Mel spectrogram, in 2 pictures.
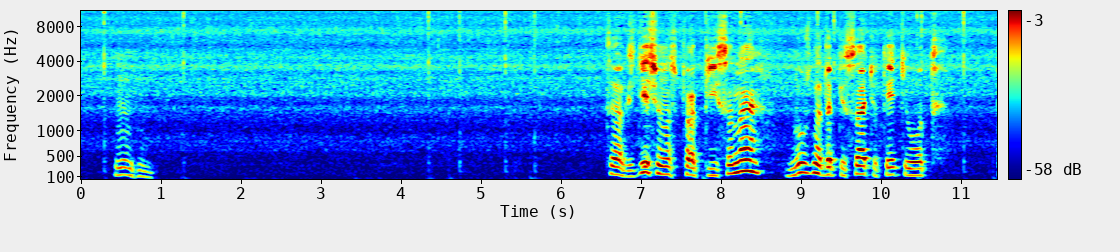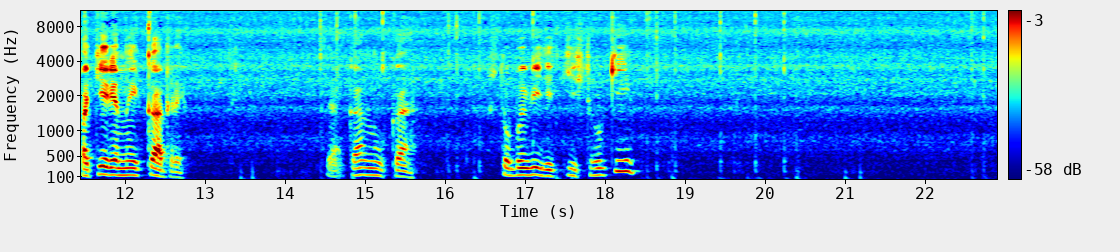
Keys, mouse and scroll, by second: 1.4-4.5 drag, 4.7-5.2 middle drag, 5.6-7.2 middle drag, 7.9 middle click, 9.2 click, 10.5 middle click, 11.5 middle click, 13.4 r, 14.9 middle click, 15.1-16.1 scroll down 1, 16.1 click, 16.5 middle click, 17.4 r, 18.9-19.4 scroll up 1, 20.0 middle drag, 20.2 scroll down 1, 21.0 r.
